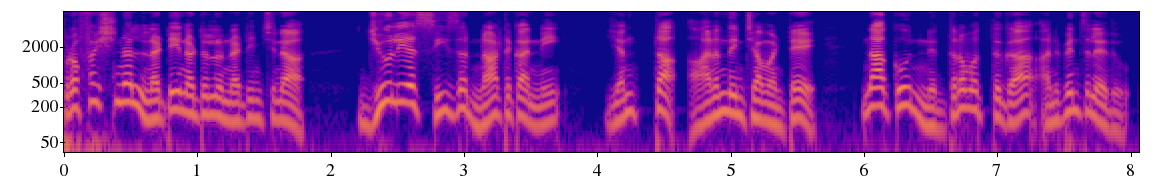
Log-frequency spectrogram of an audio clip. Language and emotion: Telugu, happy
